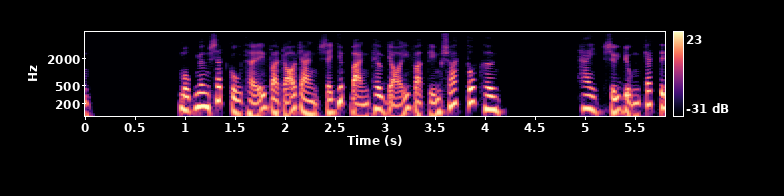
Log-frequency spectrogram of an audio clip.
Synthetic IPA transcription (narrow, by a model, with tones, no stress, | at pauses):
mo˨˩t̚ŋə˧nsa˦˥k̟̚kṵ˧˨t̪ʰe˧˩vaː˨˩zɔ̰˧˥t͡ɕaː˨˩ŋsɛ̰˧˥zu˦˥p̚ɓa̰ː˧˨nt̪ʰɛ˧wzɔ̰˧˥jvaː˨˩ki˧˩əmswaː˦˥t̚t̪o˦˥t̚həː˧n | ha˧jsɨ˧˩zʊ̰˧˨ŋ͡mkaː˦˥k̚t̪ï˨˦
